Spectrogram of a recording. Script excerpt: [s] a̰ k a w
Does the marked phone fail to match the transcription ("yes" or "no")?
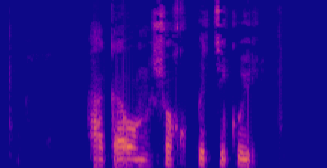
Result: yes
